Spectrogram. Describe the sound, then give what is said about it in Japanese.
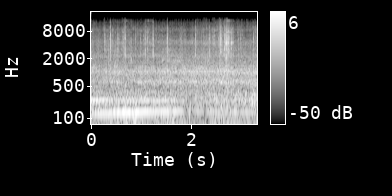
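A big-engined, large-displacement car rumbles past, its deep, loud engine hum strongest at first and then fading as it moves away, with no one speaking. “うわーすごいなこの車がすごい排気量の車が通っていきました”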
